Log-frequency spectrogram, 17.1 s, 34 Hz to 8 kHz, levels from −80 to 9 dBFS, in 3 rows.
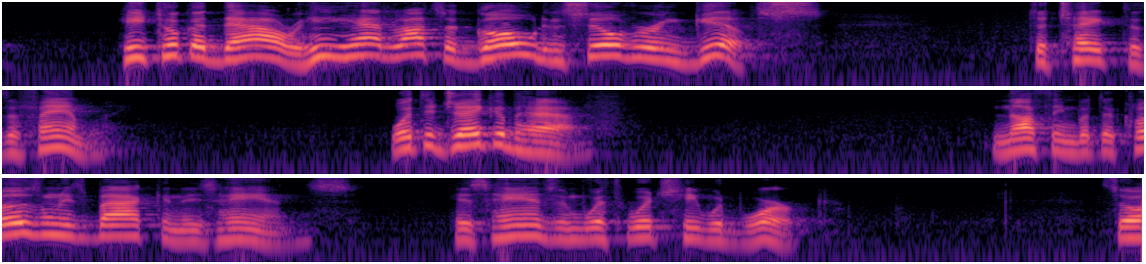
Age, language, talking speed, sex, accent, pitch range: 60-79, English, 145 wpm, male, American, 150-215 Hz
